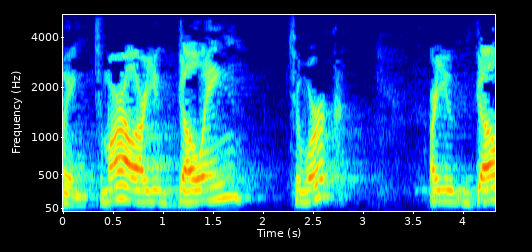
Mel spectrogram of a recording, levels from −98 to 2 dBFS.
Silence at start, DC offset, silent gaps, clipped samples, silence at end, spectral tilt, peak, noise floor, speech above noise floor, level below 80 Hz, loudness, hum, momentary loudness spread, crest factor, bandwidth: 0 s; under 0.1%; none; under 0.1%; 0 s; -9.5 dB/octave; -10 dBFS; -69 dBFS; 42 dB; -86 dBFS; -28 LUFS; none; 17 LU; 18 dB; 5 kHz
